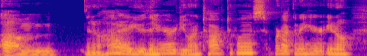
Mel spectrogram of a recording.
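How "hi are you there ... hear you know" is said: very high-pitched, sugary, sweet, doting voice. Describing a woman sitting before a tree and talking to it, imitating sweet doting talk. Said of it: "talk very sweetly".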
